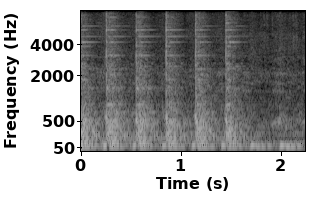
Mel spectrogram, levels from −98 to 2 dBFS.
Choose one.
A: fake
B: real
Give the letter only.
B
